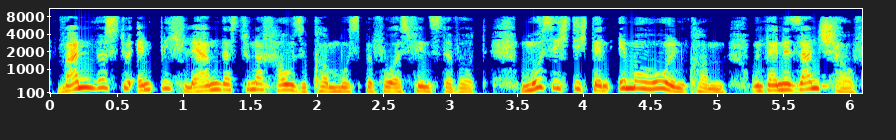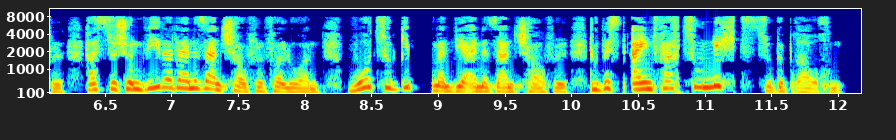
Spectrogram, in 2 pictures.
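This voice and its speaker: A man playing an impatient, hectic mother in a storybook tale, scolding loudly in a high, husky voice. Each sentence rises sharply, and the recording is dry and close. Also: big pitch swings, brisk, few pauses, no room sound, full character voice. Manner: loud, scolding.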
